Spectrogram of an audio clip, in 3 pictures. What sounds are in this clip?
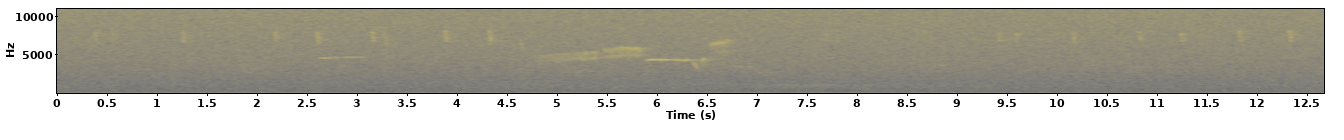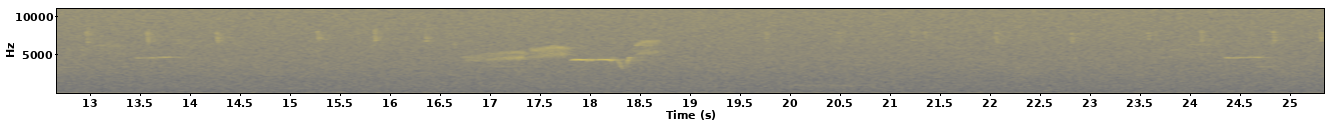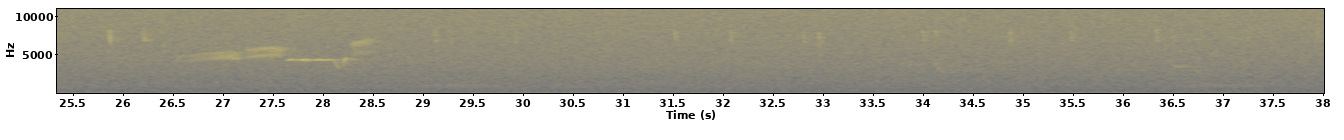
Black-throated Green Warbler, Hairy Woodpecker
